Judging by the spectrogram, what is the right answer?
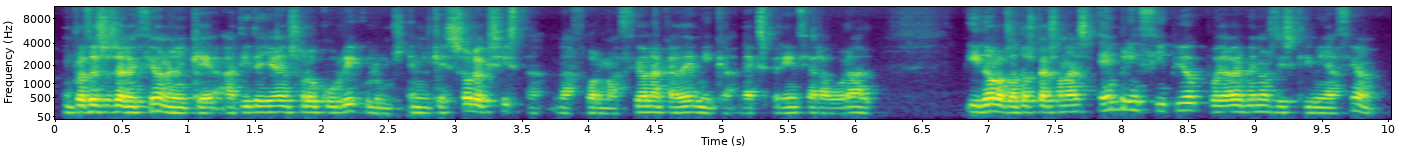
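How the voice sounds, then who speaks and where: Fast-talking man in an echoey room. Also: mid-range voice, steady tone. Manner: thoughtful, hedging, explains with examples. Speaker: conference speaker. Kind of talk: online Q&A answer.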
